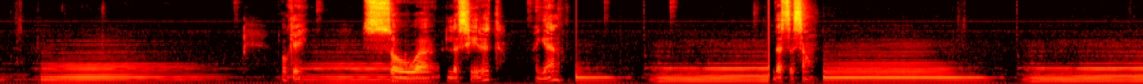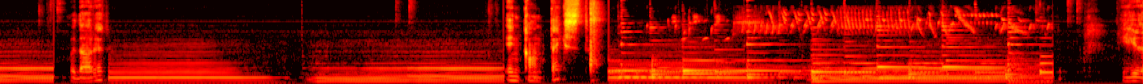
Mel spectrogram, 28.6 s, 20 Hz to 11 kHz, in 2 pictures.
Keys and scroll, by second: 0.7 super+=, 5.3 space, 7.0 space, 9.4 space, 14.7 space, 20.4 space, 21.7 space, 27.3 space.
